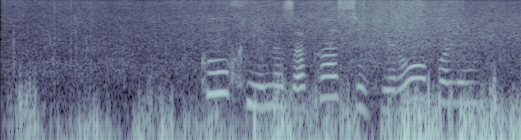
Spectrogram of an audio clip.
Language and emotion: Russian, sad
